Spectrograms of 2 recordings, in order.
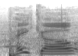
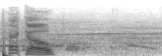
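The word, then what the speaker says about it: Peko: making the great play was uh pico so paco it's actually pronounced pekko domatai pekko with a phenomenal defensive effort and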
